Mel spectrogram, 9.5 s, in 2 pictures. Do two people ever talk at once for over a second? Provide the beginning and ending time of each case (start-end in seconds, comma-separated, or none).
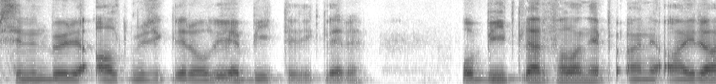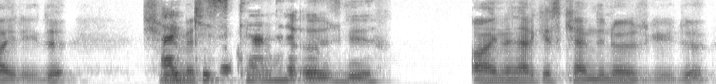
none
